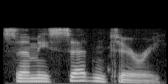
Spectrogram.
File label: "semisedentary", English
